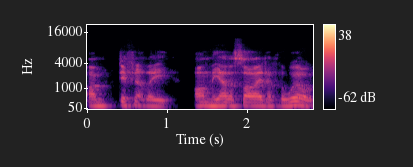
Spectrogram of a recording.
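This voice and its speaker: Somewhat breathy, a man with a New Zealand accent talks at a medium pitch and a moderate pace. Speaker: miniature sculptor and game designer. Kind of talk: casual interview chat. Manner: halting, with many fillers.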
